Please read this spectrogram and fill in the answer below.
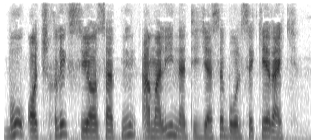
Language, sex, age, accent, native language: Uzbek, male, 18-24, Toshkent shahri, Russian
